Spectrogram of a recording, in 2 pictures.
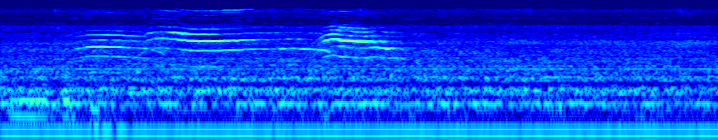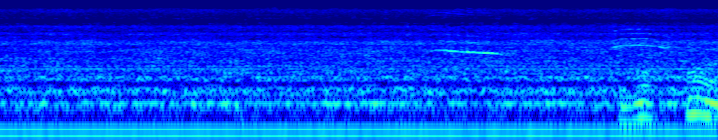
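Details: Rescued kittens, day sixteen, clinging affectionately on a lap as their fur is dried after shampoo; two shrill, wavering kitten meows open the stretch, followed by quieter single mews later, all under loud continuous hair-dryer noise.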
